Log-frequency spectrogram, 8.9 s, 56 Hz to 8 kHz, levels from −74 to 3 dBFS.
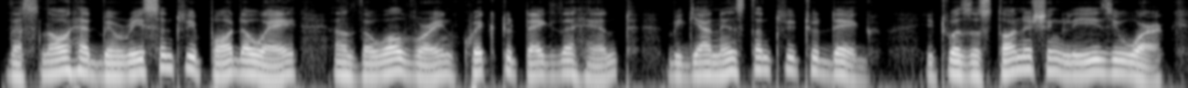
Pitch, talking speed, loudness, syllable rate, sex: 125 Hz, 160 wpm, -15 LUFS, 5.1 syllables/s, male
